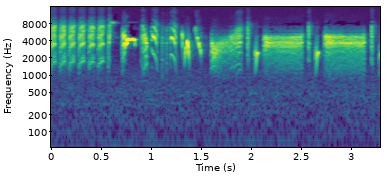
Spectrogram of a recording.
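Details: Energetic marsh warbler, known for copying European and African birdsong, pouring out rapid clicks, a pure whistle and long buzzy rasping phrases in a continuous jumble.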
